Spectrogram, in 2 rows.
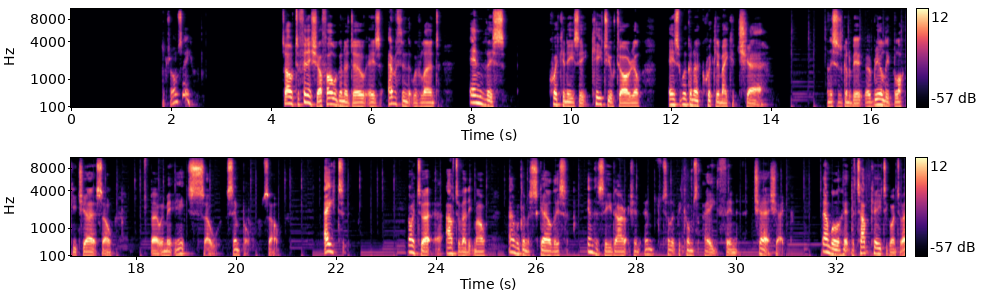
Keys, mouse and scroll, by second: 1.1 middle click, 2.7 ctrl+z, 3.3 middle click, 3.3 middle click, 3.4 middle click, 4.0 middle click, 4.3 middle click, 4.4 middle click, 4.5 middle click, 5.9 middle click, 6.5 middle click, 7.0-8.4 scroll, 8.4 scroll, 8.5 middle click, 9.1 middle click, 9.7-10.1 scroll, 10.1 middle click, 10.6 middle click, 10.6 scroll, 12.1 scroll, 14.5-14.8 scroll, 15.1 middle click, 15.5 middle click, 15.9 scroll, 17.3 middle click, 17.4 middle click, 20.6-21.0 middle click, 20.6 middle click, 20.9 scroll, 22.3 middle click, 22.8 Tab, 25.7 s, 26.7 z, 29.7 click, 30.0 click, 30.8 middle click, 32.3 Tab.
